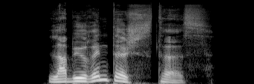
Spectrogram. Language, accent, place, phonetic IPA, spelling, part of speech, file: German, Germany, Berlin, [labyˈʁɪntɪʃstəs], labyrinthischstes, adjective, De-labyrinthischstes.ogg
- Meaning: strong/mixed nominative/accusative neuter singular superlative degree of labyrinthisch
